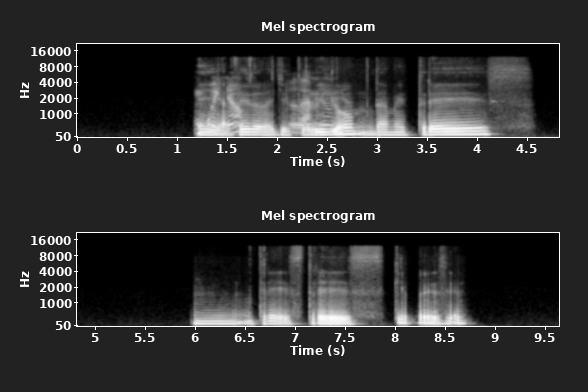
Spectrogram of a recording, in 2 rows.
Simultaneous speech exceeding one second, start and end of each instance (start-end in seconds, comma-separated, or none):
1.2-2.8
